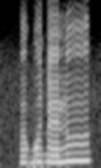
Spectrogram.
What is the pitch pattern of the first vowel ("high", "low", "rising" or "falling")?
low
